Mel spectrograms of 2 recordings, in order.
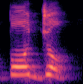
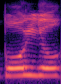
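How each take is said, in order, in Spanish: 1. La ll se pronuncia como un sonido 'y'. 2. La ll se pronuncia como un sonido lateral 'ly'. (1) "Hacemos como esta letra de acá, ¿no? La Y" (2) "En nuestro dialecto no pronunciamos la doble L, no decimos pollo"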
